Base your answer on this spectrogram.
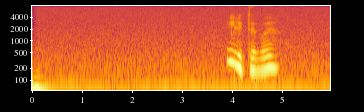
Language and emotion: Russian, sad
